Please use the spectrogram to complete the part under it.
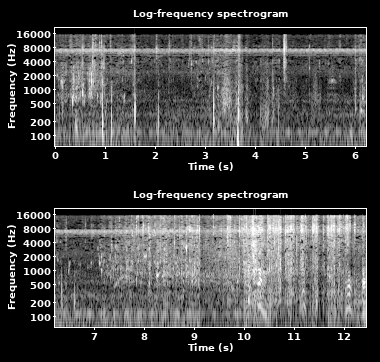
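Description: A strong river current rushes during a flash flood, a constant churning wash of water with splashes and trickles, heard near and loud with people talking over it.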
